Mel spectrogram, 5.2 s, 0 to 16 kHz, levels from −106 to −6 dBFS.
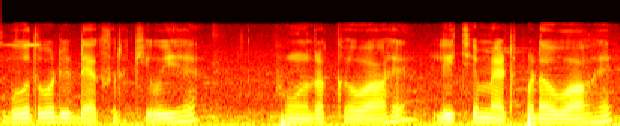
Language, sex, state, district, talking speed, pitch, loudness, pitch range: Hindi, male, Uttar Pradesh, Saharanpur, 175 wpm, 115 Hz, -18 LUFS, 110-130 Hz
